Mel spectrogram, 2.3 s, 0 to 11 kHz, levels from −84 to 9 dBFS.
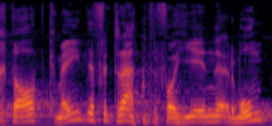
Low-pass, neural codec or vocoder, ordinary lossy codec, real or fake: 9.9 kHz; none; none; real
